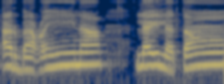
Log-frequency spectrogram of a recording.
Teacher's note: تنوین کے بعد تا ہے، یہاں پہ بھی اخفا کرنا ہے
